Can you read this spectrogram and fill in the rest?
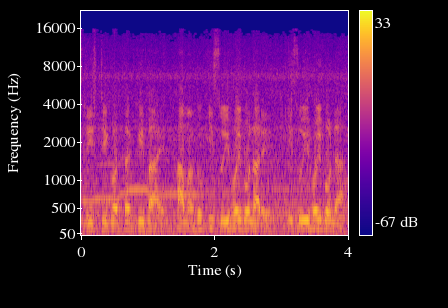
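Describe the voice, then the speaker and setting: A man voicing a poor, warm-hearted farmer father in a cartoon, speaking earnest, fretful village talk. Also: medium pitch, steady tone, moderate pace, very noisy, lightly acted. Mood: worried. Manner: earnest, fretful rural speech. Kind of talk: cartoon voice acting. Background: background music.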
